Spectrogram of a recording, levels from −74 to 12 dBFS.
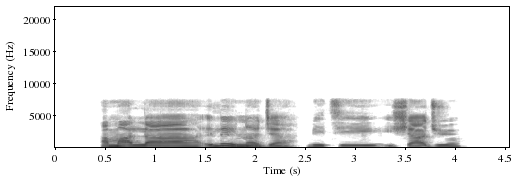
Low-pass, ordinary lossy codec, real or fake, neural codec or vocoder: none; none; real; none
